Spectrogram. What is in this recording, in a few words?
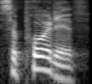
"supportive", us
